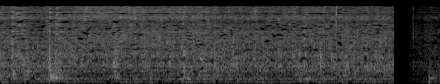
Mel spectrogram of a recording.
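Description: Green chillies fry in a pan with a steady, fairly loud hiss and sizzle that cuts out abruptly near the end.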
